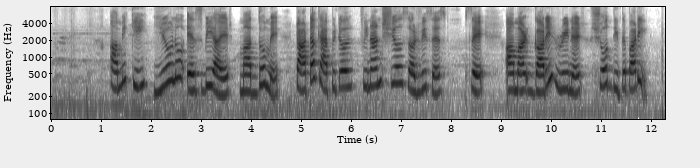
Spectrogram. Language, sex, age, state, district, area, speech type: Bengali, female, 18-30, West Bengal, Malda, rural, read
